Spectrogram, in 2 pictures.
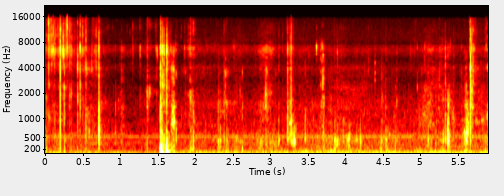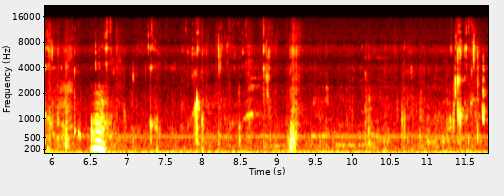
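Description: Close-up biting and chewing of a skewered, potato-crusted chicken nugget: a few crunchy bites in the first two seconds, then steady chewing with many small crunches and smacks.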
